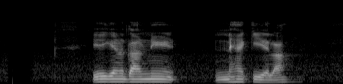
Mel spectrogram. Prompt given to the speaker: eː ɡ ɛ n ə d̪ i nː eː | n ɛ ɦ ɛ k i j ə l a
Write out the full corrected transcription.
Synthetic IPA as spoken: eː ɡ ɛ n ə d̪ a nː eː | n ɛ ɦ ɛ k i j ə l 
